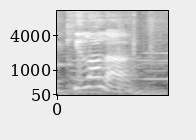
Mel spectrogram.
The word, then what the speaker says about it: Kirara: will say kirata and some people will say kilala and you know like the dub for Inuyasha they went with kilala um because that's a lot easier and doesn't sound as Odd as cute uh them saying Kirara um so but then again you'll listen to the Japanese one and they'll say kirata and you kind of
